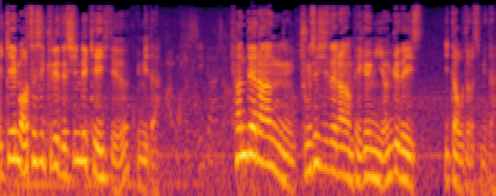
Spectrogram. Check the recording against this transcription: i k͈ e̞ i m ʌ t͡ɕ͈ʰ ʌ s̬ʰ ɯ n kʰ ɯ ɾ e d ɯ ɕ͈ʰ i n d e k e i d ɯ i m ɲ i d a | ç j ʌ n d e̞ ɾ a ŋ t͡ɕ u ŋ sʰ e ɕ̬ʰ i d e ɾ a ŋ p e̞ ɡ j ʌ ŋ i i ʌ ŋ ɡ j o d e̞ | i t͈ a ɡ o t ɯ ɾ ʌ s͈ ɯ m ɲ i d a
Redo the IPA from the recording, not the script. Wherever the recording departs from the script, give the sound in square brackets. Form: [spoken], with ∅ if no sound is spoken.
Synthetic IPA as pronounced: i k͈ e̞ i m ʌ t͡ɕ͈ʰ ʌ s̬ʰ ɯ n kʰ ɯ ɾ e d ɯ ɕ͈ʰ i n d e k e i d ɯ i m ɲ i d a | ç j ʌ n d e̞ ɾ a ŋ t͡ɕ u ŋ sʰ e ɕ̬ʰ i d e ɾ a ŋ p e̞ ɡ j ʌ ŋ i [j] ʌ ŋ ɡ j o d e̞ | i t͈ a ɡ o t ɯ ɾ ʌ s͈ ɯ m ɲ i d a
